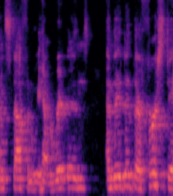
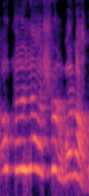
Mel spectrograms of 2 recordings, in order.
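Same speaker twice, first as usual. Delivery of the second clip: squeaky high eager agreement; eager yes; 7 dB louder than usual. Retold or imitated. To the bar girl, a much higher eager yes. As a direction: pitch way up, thrilled to accept. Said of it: "so we thought".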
